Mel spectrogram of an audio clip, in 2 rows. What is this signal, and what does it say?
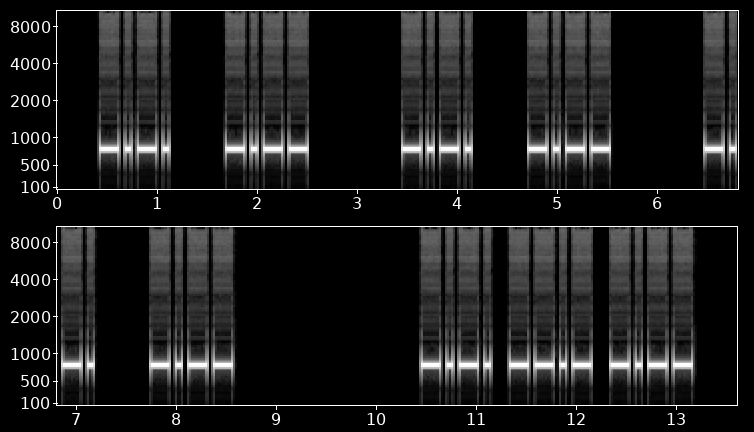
Morse code, heard as a keyed tone, about 19 wpm, 800 Hz. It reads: C Y C Y C Y CQY
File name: morse mp3 / lecon2-vitesse 18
